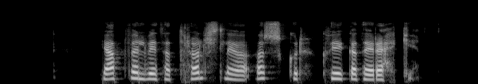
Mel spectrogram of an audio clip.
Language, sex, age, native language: Icelandic, female, 40-49, Icelandic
